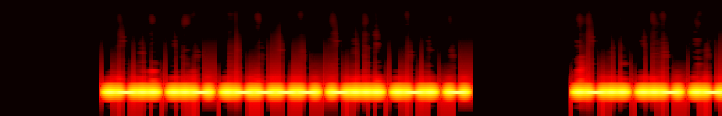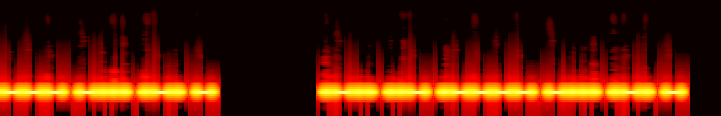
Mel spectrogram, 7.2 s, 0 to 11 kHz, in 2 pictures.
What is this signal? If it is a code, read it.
Morse code, heard as a keyed tone, about 46 wpm, 700 Hz. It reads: LU1BRT LU1BRT LU1BRT
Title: DXCC-100 Call Signs - 6 Characters - Repeated 3x - 45wpm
